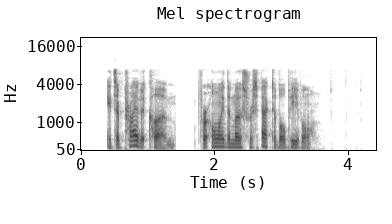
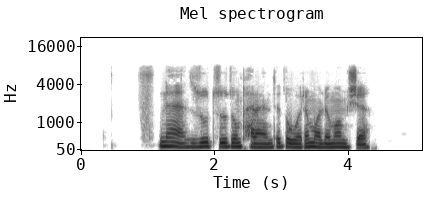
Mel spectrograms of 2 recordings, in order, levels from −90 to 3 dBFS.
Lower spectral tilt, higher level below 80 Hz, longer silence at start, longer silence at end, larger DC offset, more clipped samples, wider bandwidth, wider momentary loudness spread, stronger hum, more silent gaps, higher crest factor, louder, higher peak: second, -4 dB/octave vs -7.5 dB/octave; second, -66 dBFS vs -54 dBFS; second, 0.4 s vs 0.95 s; first, 0.95 s vs 0.8 s; neither; neither; about the same, 7.2 kHz vs 7.8 kHz; first, 10 LU vs 4 LU; neither; first, 1.44-1.69 s vs none; first, 22 dB vs 12 dB; second, -29 LUFS vs -15 LUFS; second, -10 dBFS vs -4 dBFS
